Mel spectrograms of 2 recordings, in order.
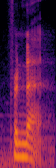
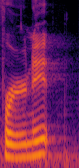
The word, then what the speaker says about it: Fernet: Usually you hear the accent on the second syllable. Fernet. Fernet. So it's not fernit. Fernet.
